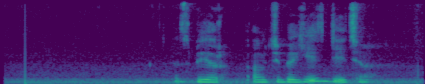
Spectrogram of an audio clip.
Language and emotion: Russian, neutral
